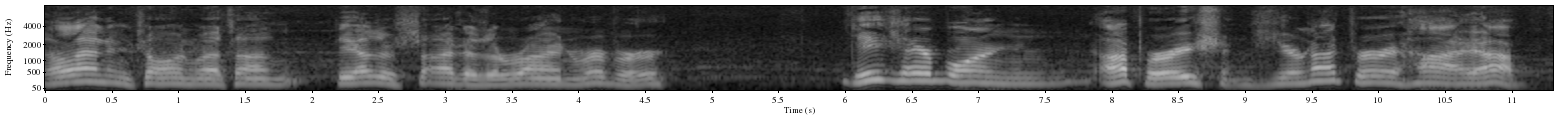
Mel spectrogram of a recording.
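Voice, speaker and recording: A man at a very slow pace with lively intonation, music in the background. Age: 80s+. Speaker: war veteran. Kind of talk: testimony. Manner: halting.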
